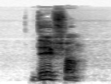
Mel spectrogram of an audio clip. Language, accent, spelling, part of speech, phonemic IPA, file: French, Canada, défend, verb, /de.fɑ̃/, LL-Q150 (fra)-défend.wav
- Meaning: third-person singular present indicative of défendre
